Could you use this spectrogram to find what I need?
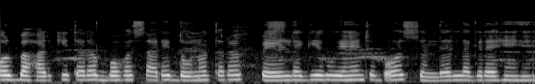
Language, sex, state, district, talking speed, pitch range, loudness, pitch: Hindi, female, Himachal Pradesh, Shimla, 200 wpm, 195-210 Hz, -19 LUFS, 205 Hz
